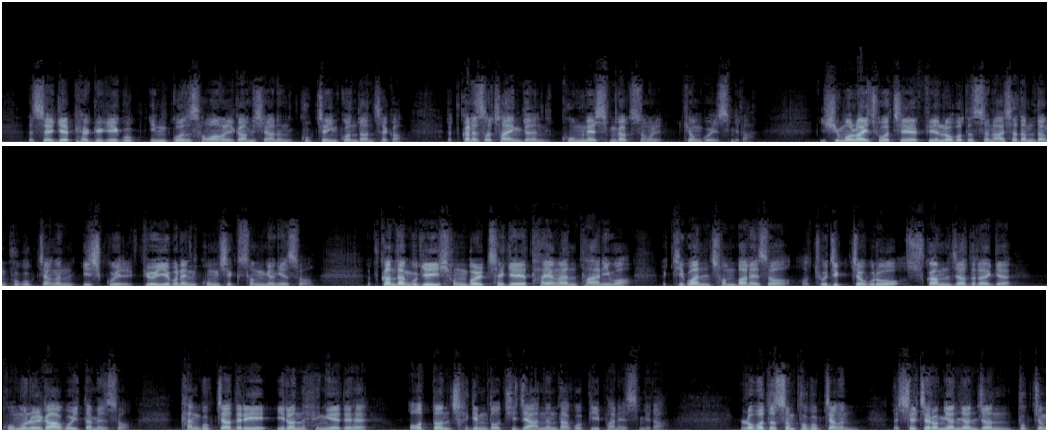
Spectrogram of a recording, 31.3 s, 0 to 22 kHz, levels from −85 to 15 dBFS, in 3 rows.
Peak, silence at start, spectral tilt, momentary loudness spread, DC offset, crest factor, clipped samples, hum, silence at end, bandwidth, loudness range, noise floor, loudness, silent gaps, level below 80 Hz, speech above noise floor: -2 dBFS; 0.25 s; -4.5 dB/octave; 14 LU; under 0.1%; 22 dB; under 0.1%; none; 0 s; 11 kHz; 5 LU; -56 dBFS; -23 LUFS; none; -56 dBFS; 33 dB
